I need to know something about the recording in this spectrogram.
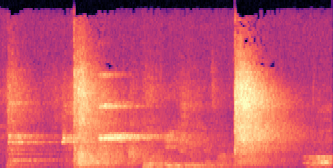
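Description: Badminton rackets striking the shuttlecock during a doubles rally: two sharp hits about two seconds apart, each ringing on in the sports hall. High squeaks of shoes on the wooden floor come in between.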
